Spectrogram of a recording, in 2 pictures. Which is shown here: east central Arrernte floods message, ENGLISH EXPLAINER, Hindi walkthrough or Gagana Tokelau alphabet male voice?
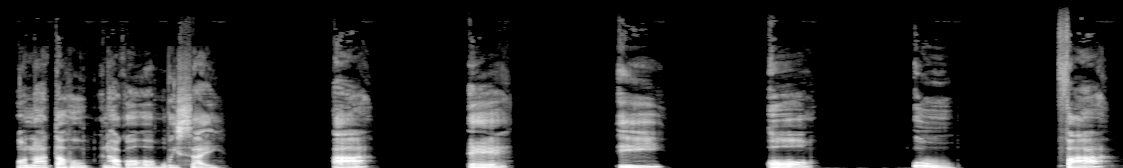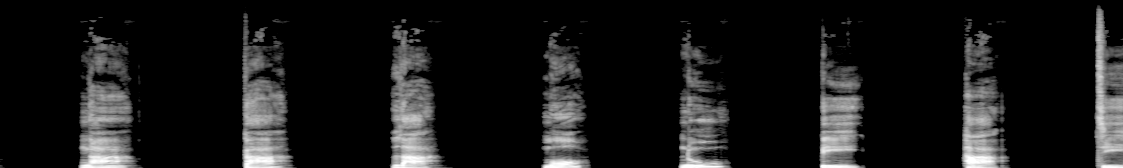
Gagana Tokelau alphabet male voice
